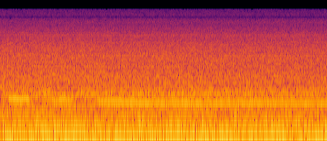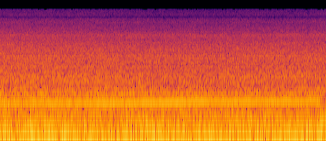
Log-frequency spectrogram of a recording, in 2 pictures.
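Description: A flight instrument holds a steady, unbroken tone.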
